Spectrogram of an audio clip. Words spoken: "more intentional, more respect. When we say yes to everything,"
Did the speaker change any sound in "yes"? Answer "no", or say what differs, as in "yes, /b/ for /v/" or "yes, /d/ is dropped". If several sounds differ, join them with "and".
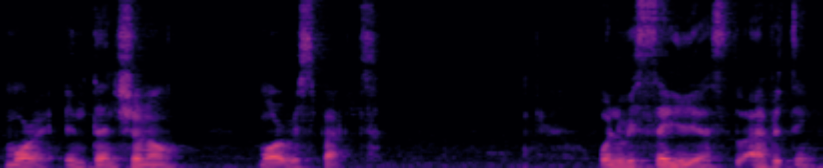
no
